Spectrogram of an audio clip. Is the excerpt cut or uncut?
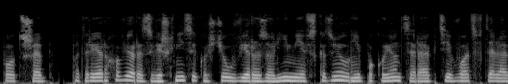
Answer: cut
